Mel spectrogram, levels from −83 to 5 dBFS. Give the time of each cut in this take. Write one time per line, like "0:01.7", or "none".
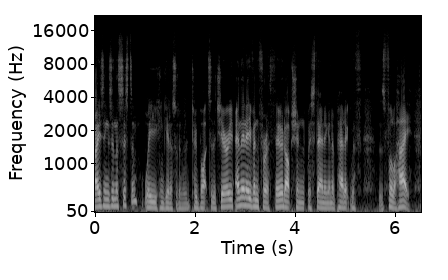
0:02.7
0:04.2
